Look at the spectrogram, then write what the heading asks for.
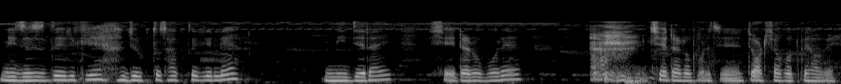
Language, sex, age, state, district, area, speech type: Bengali, female, 45-60, West Bengal, Dakshin Dinajpur, urban, spontaneous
